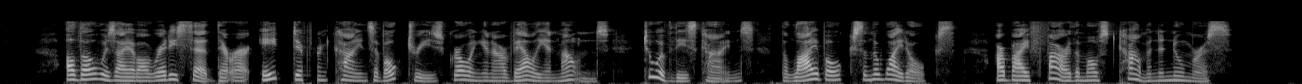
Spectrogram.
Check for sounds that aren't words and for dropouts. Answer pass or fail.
fail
